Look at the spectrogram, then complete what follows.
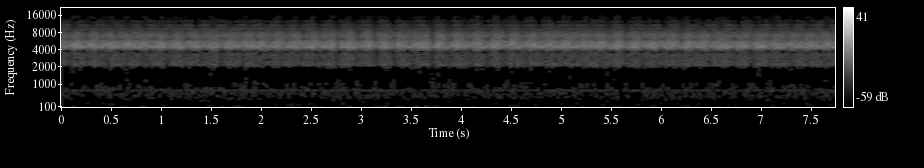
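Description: Steady, unbroken high-pitched shrilling of a summer insect chorus in woodland.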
